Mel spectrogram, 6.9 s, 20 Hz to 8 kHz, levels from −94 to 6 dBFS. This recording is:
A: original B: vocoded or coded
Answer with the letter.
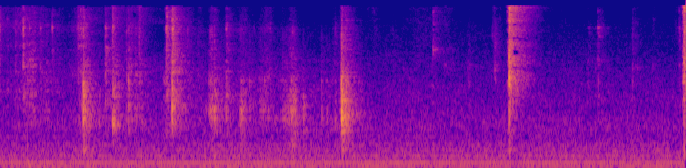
A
